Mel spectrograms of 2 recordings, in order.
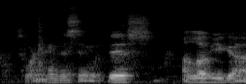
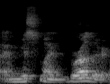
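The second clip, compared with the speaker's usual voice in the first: tearful, sobbing, breaking down crying; 4 semitones higher, 4 dB louder than usual. Retelling breaking down in a vision of Jesus: retelling own crying. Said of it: "I'm crying".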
